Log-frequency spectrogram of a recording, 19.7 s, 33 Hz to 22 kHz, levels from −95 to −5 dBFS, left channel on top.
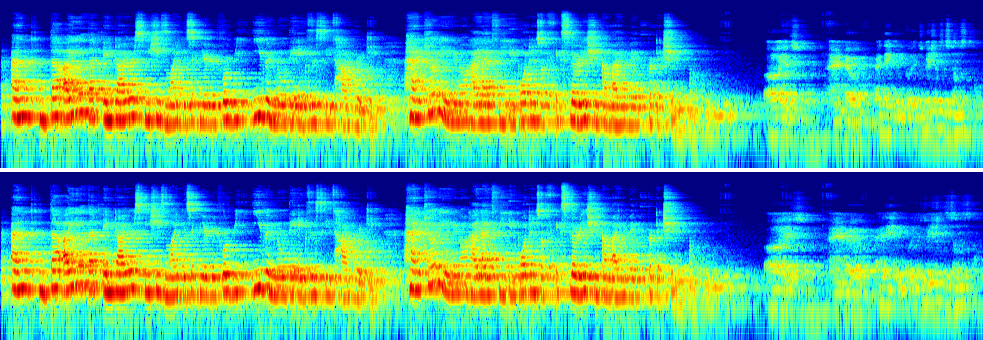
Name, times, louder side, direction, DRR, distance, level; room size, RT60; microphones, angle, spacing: voice 1, 0.2-7.5 8.1-14.6, equal, 15° right, -2 dB, 2.2 m, -18 dB
voice 2, 15.3-16.0 16.5-19.3, left 1 dB, 70° left, -5 dB, 6.9 m, -37 dB
26.5 x 21.5 x 5.8 m, 2.5 s
head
